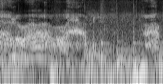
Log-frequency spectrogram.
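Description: A woman answering in a raspy, growled zombie voice, twice, over background music with a steady low beat.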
